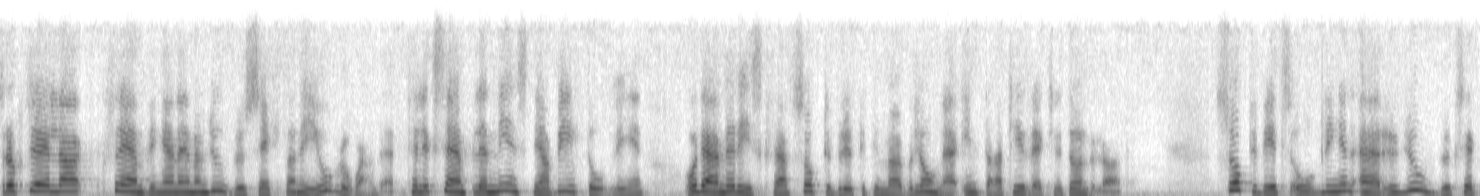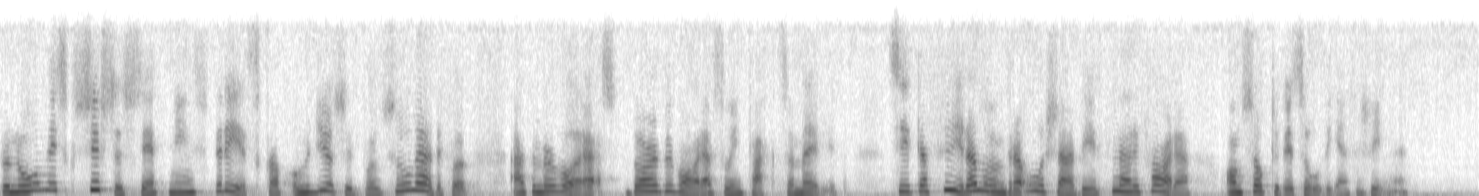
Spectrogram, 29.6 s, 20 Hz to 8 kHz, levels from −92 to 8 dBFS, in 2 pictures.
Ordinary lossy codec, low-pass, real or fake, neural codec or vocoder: Opus, 16 kbps; 7.2 kHz; fake; codec, 24 kHz, 0.9 kbps, WavTokenizer, large speech release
